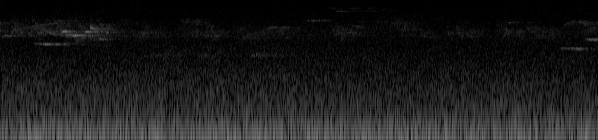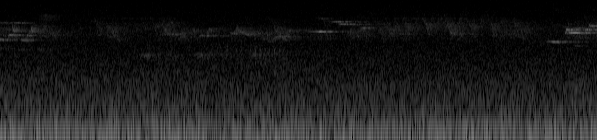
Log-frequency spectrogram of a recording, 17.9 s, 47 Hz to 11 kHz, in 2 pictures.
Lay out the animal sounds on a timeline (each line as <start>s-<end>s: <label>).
0.0s-0.9s: Eastern Wood-Pewee (Contopus virens)
0.0s-1.8s: Ovenbird (Seiurus aurocapilla)
0.0s-17.9s: Red-eyed Vireo (Vireo olivaceus)
0.5s-1.8s: Hermit Thrush (Catharus guttatus)
2.1s-4.2s: American Crow (Corvus brachyrhynchos)
4.4s-6.2s: Hermit Thrush (Catharus guttatus)
8.3s-9.1s: Eastern Wood-Pewee (Contopus virens)
8.4s-9.8s: Hermit Thrush (Catharus guttatus)
8.7s-9.9s: Black-throated Green Warbler (Setophaga virens)
11.0s-12.4s: American Crow (Corvus brachyrhynchos)
11.2s-13.5s: Scarlet Tanager (Piranga olivacea)
13.4s-14.7s: Hermit Thrush (Catharus guttatus)
14.4s-17.0s: Ovenbird (Seiurus aurocapilla)
17.1s-17.9s: Hermit Thrush (Catharus guttatus)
